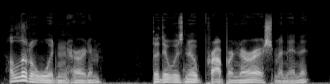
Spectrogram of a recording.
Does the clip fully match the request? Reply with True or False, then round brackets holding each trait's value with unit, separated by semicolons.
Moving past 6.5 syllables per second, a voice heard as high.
False (7.0 syllables/s; 100 Hz)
